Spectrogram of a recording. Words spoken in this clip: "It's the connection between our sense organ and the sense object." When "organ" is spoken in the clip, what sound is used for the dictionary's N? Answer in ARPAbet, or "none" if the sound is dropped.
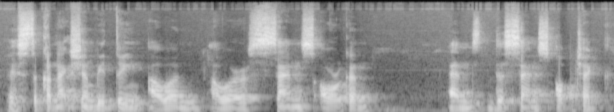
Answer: N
